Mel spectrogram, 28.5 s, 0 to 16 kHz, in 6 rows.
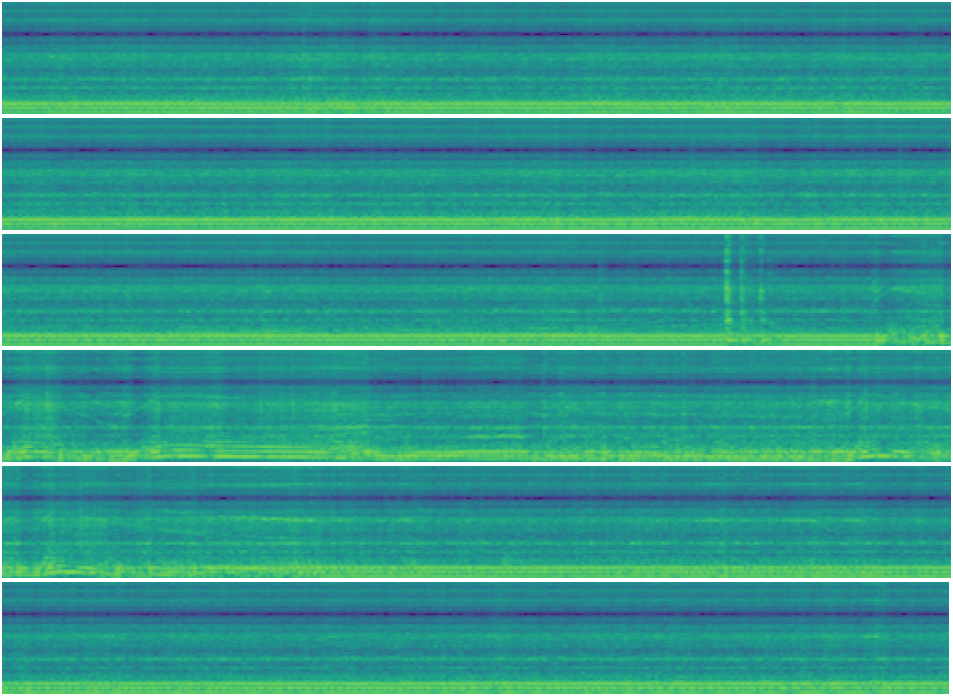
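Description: Fiat 600 prototype race car's engine idling steadily, heard from inside the cabin. About halfway through it is revved in a string of quick blips, rising and falling for several seconds, then it settles back to a steady idle.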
